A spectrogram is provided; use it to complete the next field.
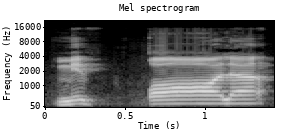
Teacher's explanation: اب قاف کو ہم کھینچ کر پڑھیں گے ایک الف کے برابر اور موٹا کریں گے. یہ حروف مستعلیہ میں سے ہے.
